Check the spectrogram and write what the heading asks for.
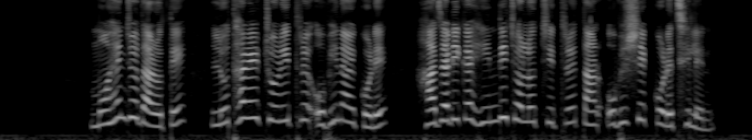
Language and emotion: Bengali, neutral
